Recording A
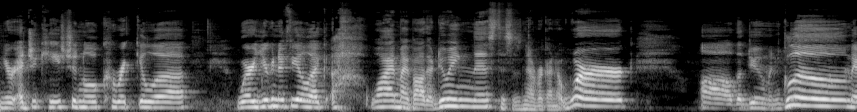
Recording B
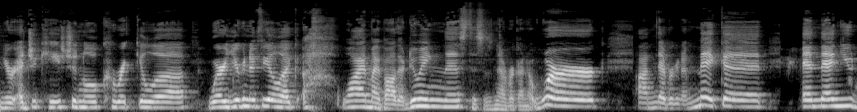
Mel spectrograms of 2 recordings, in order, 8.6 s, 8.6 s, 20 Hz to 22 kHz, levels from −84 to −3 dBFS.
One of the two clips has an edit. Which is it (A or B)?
B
